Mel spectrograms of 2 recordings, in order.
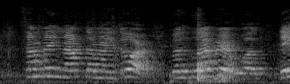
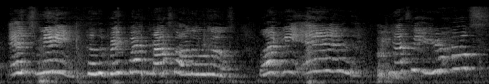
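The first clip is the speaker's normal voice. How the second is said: high, loud little mouse voice; squeaky mouse; 9 semitones higher, 5 dB louder than usual. Acted. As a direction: play the tiny mouse sweetly at the door. Mouse voice at door.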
